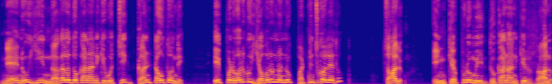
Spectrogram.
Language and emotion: Telugu, angry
